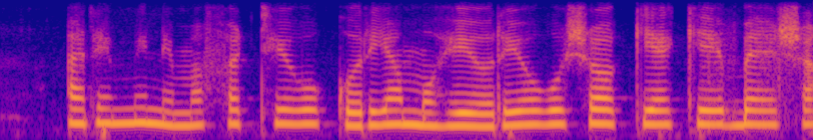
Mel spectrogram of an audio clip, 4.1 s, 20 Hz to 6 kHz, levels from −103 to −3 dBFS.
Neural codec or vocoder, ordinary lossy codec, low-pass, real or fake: none; Opus, 32 kbps; 5.4 kHz; real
